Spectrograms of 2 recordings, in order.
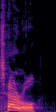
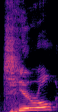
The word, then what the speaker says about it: Tyrrell: Not Terrell, Tyrrell Hatton? Anyone who pronounces his name like that, I don't trust.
